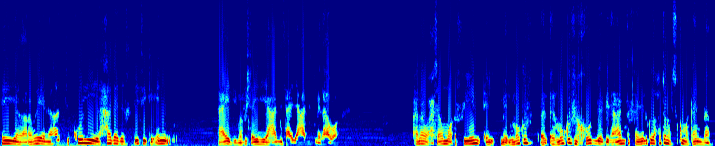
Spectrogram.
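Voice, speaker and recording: A man with an Egyptian accent casually telling a spooky story to his listeners, animated and full of exclamations and restarts. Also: mid-range voice, very fast, dry recording. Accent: Egyptian Arabic. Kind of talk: casual spoken storytelling to an audience. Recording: slightly dull audio with faint music.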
